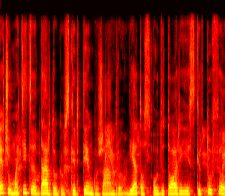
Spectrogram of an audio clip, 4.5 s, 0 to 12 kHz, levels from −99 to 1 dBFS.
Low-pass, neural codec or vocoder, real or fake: 10.8 kHz; vocoder, 48 kHz, 128 mel bands, Vocos; fake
